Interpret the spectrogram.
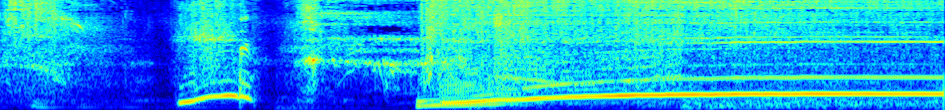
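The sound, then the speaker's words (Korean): A voice imitates a vacuum cleaner as a cleaning cheer, starting with short rising whoops, then a long steady whirring hum that holds at one pitch for several seconds, loud. “어, 근데 진짜 약간 청소기 같으네.”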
